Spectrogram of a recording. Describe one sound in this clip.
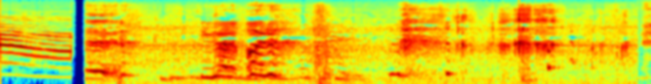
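A cat meows loudly and repeatedly.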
